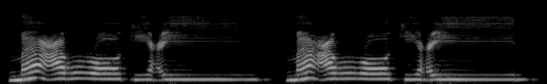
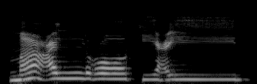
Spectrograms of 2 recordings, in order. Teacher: you will merge letter lam completely into letter ra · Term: idgham shamsi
